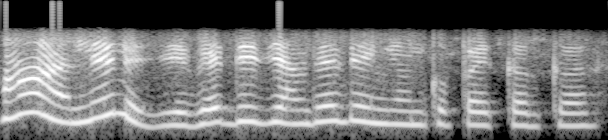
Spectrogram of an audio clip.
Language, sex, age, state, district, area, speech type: Hindi, female, 30-45, Uttar Pradesh, Mau, rural, conversation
